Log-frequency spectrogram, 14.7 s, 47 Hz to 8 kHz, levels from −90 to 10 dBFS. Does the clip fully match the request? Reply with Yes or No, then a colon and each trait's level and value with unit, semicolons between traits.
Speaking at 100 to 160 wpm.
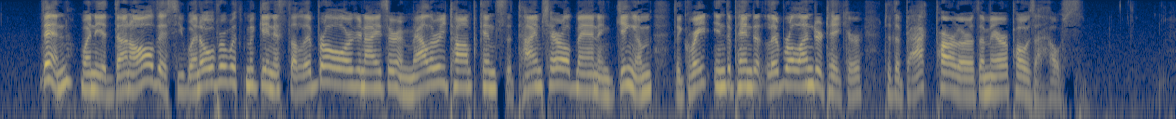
Yes: average, 150 wpm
